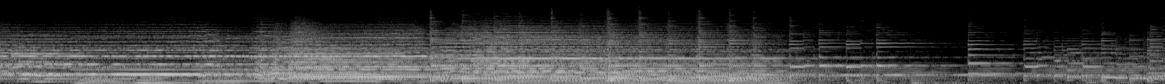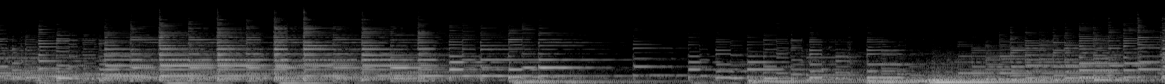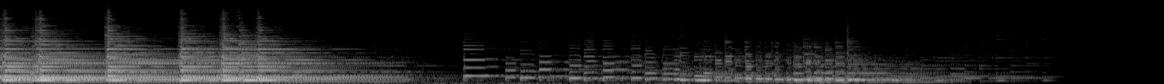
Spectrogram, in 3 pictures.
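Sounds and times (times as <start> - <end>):
concerto for two guitars: 0.0 - 33.9.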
